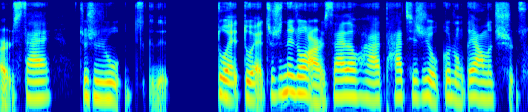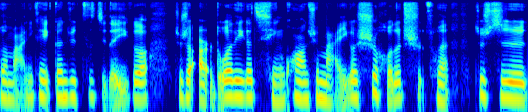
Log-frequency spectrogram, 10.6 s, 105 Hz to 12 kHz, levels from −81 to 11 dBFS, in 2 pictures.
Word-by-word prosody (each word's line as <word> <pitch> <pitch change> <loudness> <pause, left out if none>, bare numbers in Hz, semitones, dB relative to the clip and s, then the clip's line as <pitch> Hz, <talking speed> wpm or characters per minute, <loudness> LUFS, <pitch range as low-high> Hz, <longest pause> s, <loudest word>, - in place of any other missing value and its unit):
耳 - - +3
塞， 195 0 +1 0.3
就 210 - -2
是 195 -1 +1
如 185 -1 +1
这 - - -13 0.7
对 205 -5 +6
对， 190 -2 +4
就 215 -1 -5
是 230 - -1
那 250 0 +5
种 235 -1 +7
耳 165 - +6
塞 205 0 +2
的 210 -1 +5
话， 185 -3 0
它 200 +2 -2
其 200 0 -4
实 205 +1 -3
有 180 -4 +3
各 205 - -2
种 175 - -4
各 205 - +3
样 190 -2 +4
的 185 - -2
尺 - - -7
寸 200 -2 -5
嘛， 190 - -8
你 195 - -8
可 200 -1 -3
以 195 - -1
根 195 0 -1
据 200 - -3
自 200 +2 -11
己 200 - -12
的 - - -4
一 - - -4
个 185 -1 +1 0.2
就 195 - -7
是 200 - +2
耳 - - +2
朵 200 0 +4
的 - - +3
一 200 - +3
个 200 - +2
情 180 -3 -4
况 185 0 -1
去 185 - -7
买 170 -4 -3
一 - - -6
个 195 - +1
适 240 +5 -1
合 215 - -4
的 185 - 0
尺 - - -6
寸， 175 -2 -4 0.2
就 215 - -4
是 190 -3 +2
195 Hz, 330 characters per minute, -24 LUFS, 185-205 Hz, 0.7 s, 种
